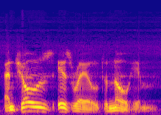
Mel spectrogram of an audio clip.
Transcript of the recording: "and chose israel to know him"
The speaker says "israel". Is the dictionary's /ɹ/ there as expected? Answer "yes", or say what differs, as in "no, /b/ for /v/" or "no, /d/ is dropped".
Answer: yes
